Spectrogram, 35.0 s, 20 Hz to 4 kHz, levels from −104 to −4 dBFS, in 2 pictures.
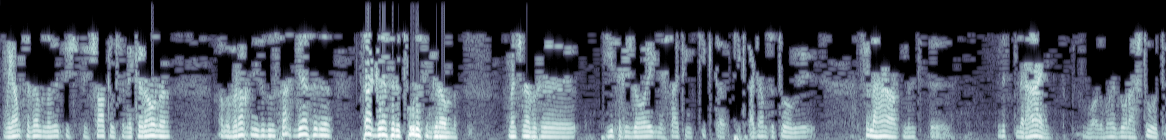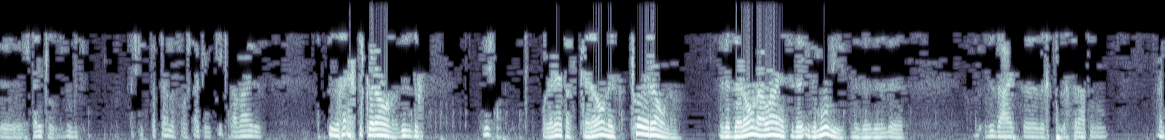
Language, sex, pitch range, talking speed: English, male, 115-145 Hz, 75 wpm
